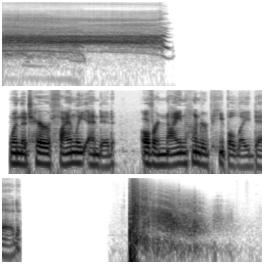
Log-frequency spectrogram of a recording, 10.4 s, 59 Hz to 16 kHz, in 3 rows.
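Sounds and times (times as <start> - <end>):
speech: 3.6 - 7.2
single loud gunshot with reverberating echo: 8.6 - 10.0.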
